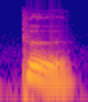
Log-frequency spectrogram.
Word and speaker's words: peut: Then il, elle peut. So you will put T at the end, you don't pronounce it. Il peut, elle peut.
